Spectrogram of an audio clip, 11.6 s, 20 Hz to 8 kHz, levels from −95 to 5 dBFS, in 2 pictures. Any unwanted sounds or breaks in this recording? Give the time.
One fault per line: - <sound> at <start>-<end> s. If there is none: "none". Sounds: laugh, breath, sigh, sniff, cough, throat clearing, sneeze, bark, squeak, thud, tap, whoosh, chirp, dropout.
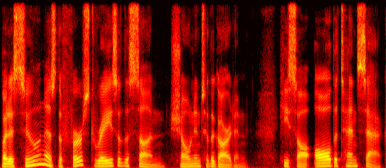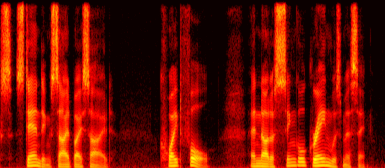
none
